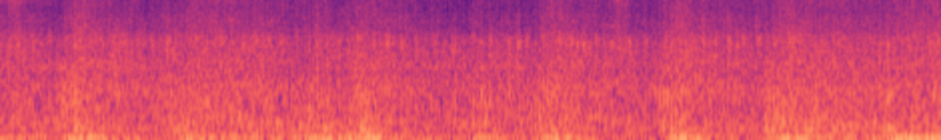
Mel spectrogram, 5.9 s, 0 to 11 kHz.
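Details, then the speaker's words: Soviet-era Kamaz diesel truck warming up at idle after first start following 6+ months of storage and field servicing, brake air building; steady gruff idle with gentle swells and airy hiss, nothing knocking; normal warm-up idle. "So, we're not giving up that easily. I let the Kamaz run a bit."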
